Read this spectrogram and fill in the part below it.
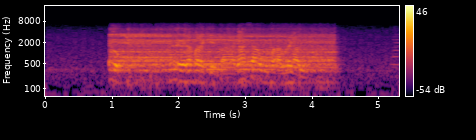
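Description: A man speaks with animation through a television loudspeaker.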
